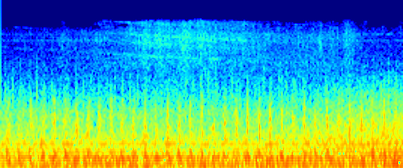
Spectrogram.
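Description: A helicopter rumbles overhead.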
